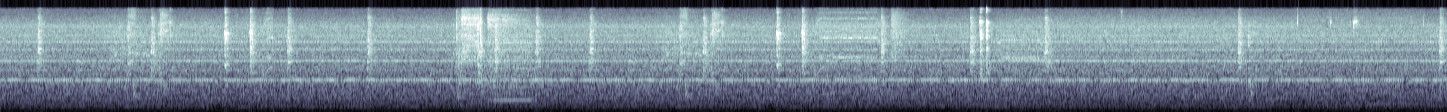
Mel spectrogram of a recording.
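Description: An automated machine hums steadily.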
